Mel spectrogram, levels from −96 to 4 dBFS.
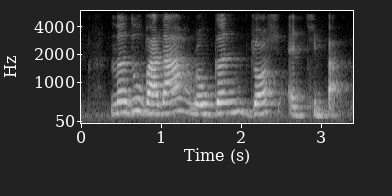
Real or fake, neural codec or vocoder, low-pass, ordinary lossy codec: real; none; 5.4 kHz; Opus, 24 kbps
